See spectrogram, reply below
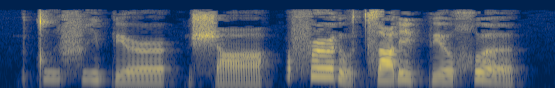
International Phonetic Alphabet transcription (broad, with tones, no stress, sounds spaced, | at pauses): tʷ i̤˥ f i̤˥ pʲ ə˞˧ | ʃ ɑ˩ | f ə˞˥ ɾ u˩ t͡s ɑ˧ ɾ i˥˩ pʲ ɯ˧ χʷ ə˥˩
